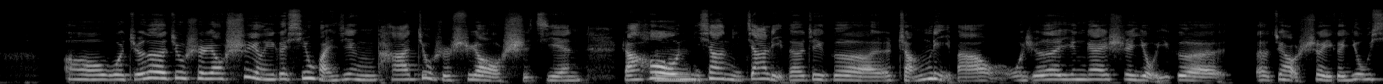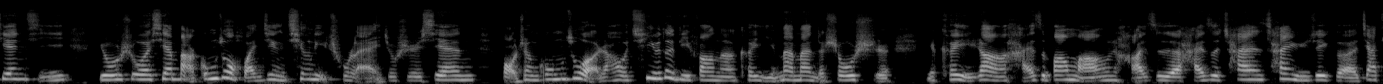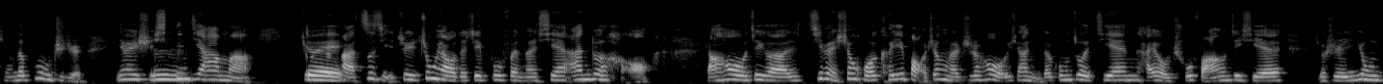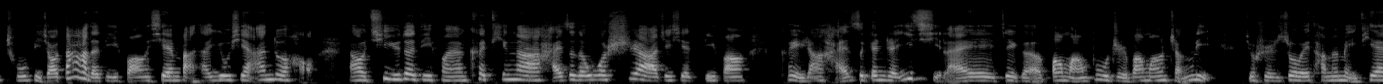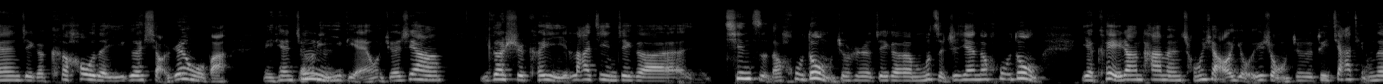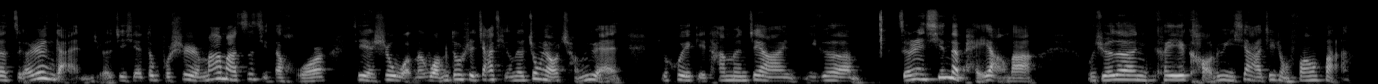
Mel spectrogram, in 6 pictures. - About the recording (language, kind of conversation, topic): Chinese, advice, 如何适应生活中的重大变动？
- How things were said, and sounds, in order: other background noise; lip smack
